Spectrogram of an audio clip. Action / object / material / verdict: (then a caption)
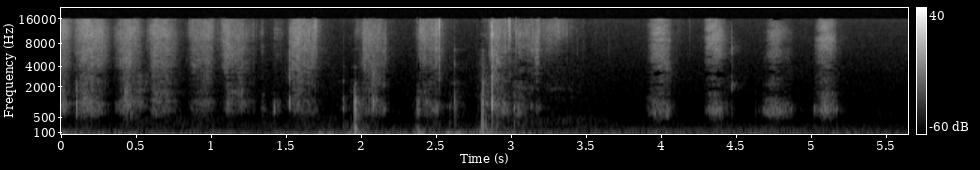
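scrape / foil-wrapped box coated in shaving foam, scratched with a wooden stick / aluminium foil / none. The pointed end of a thin wooden stick scratches and writes letters into shaving foam coating a small, likely hollow, hand-held box wrapped in crinkled aluminium foil, while the other hand holds the box. Short, bright, scratchy strokes follow one another at an uneven pace, with two sharper ticks partway through over a faint low steady hum.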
